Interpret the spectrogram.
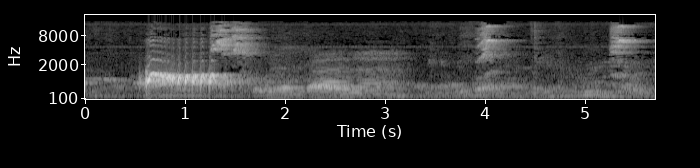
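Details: Zebra dove kept by its owner, singing little in the rainy season: a short, loud, pulsed cooing trill, followed by softer murmurs and sharp high chirps from other birds.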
